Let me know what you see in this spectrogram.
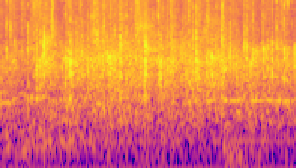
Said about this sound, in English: Just remember, your random, incredibly uncontrollable applause will only lengthen my speech. So you may want to contain that a little bit.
